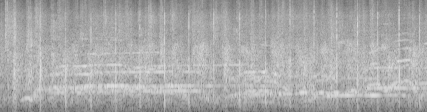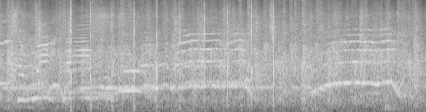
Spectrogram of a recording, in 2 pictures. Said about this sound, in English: So we clap, basically. That's it. It's very simple, but it is absolutely crucial.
